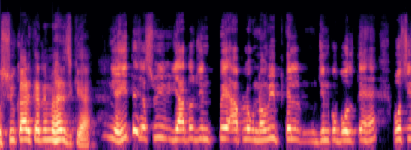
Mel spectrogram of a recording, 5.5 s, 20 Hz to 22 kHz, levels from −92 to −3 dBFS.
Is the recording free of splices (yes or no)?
no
